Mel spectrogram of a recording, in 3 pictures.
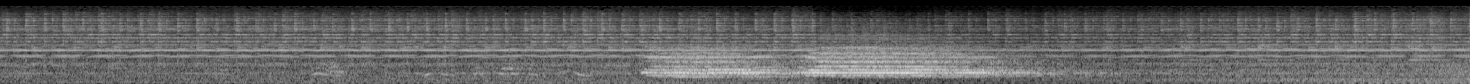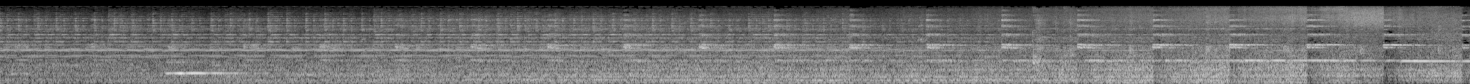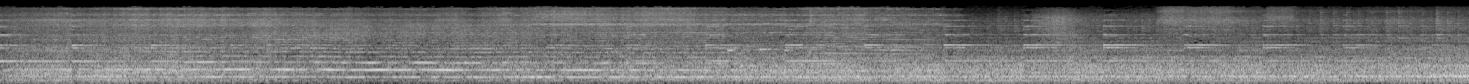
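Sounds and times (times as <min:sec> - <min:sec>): train rumbling: 0:00.0 - 0:44.0
train brakes squealing: 0:00.8 - 0:44.0
train horn: 0:06.4 - 0:10.7, 0:16.4 - 0:17.1, 0:30.4 - 0:36.8
bell ringing: 0:09.4 - 0:31.7.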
